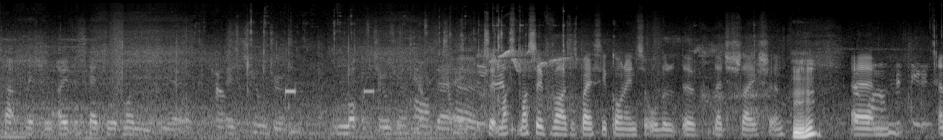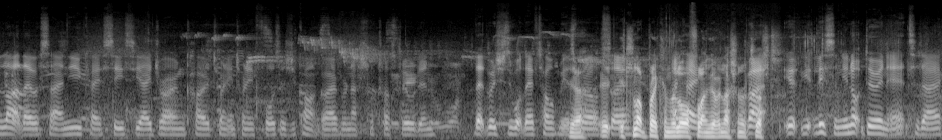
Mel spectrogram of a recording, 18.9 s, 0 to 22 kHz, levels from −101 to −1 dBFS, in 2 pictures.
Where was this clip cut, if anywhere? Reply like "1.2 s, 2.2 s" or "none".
2.0 s, 4.8 s, 14.0 s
